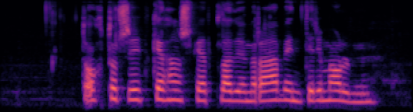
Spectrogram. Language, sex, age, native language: Icelandic, female, 40-49, Icelandic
